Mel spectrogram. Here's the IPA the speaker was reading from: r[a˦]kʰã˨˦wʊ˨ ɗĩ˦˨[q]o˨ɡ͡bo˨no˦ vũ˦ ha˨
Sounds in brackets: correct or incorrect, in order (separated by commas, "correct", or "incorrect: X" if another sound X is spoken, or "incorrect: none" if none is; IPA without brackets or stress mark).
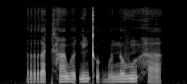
incorrect: a˨, incorrect: kʼ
